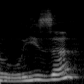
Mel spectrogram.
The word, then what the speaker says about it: Lisa: is just fine um in terms of spelling and pronunciation it's just regular lisa there's no lisa there's no z there's no just regular old lisa the story behind the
